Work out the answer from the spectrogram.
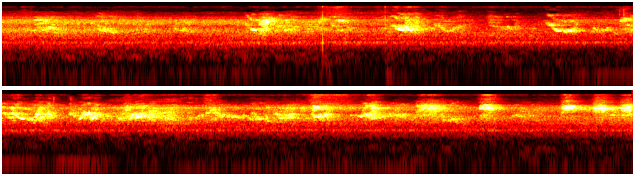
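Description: Small birds chirping, a busy run of quick high chirps, many overlapping, with no pause.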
